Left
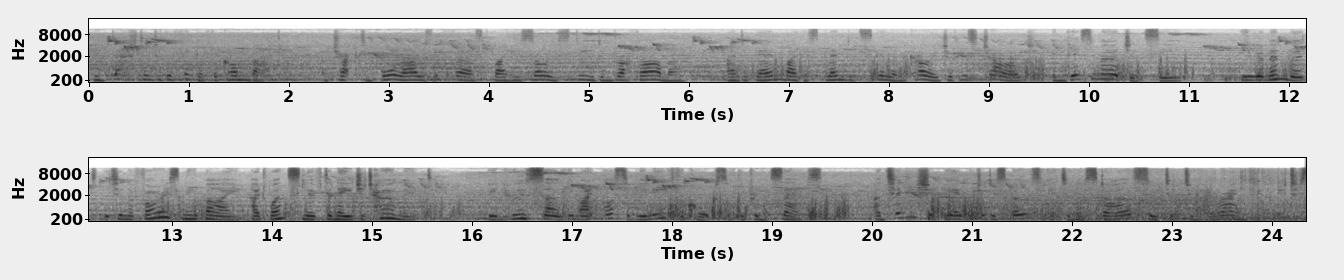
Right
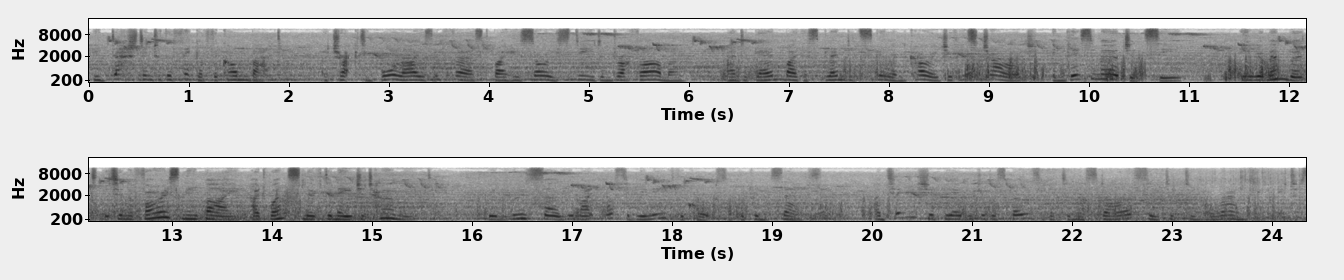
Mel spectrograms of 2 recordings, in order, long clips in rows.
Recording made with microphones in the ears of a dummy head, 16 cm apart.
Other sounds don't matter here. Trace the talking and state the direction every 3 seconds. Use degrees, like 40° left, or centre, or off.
70° right, 70° right, 70° right, 60° right, 10° right, 40° left, 50° left, 60° left.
